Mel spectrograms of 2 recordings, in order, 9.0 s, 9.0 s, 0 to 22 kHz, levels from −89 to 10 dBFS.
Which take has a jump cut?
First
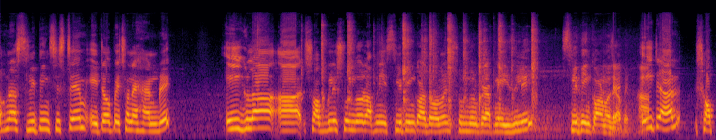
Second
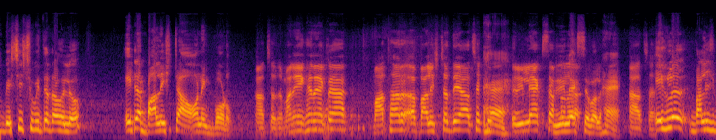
first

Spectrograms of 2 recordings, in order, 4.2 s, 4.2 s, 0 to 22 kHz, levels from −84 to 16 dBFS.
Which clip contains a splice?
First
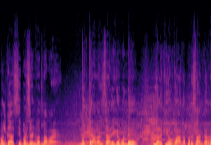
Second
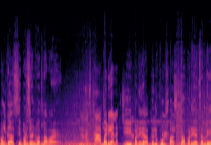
first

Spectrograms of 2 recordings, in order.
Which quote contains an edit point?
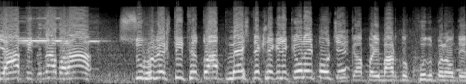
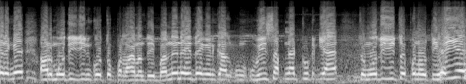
first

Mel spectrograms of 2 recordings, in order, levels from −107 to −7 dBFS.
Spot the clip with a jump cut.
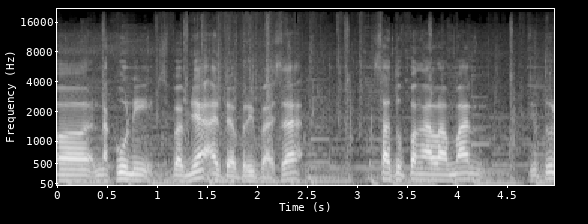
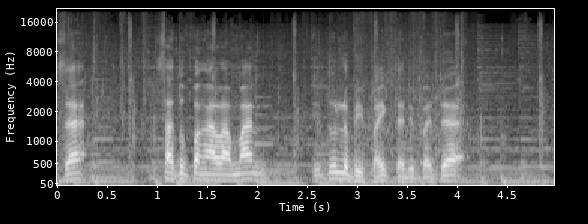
first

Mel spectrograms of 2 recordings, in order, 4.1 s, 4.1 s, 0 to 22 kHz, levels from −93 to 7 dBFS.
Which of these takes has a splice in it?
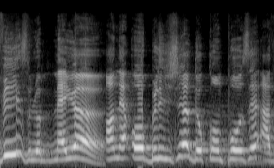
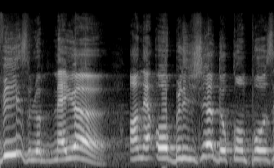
first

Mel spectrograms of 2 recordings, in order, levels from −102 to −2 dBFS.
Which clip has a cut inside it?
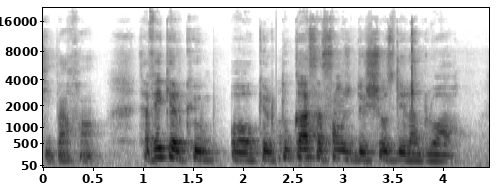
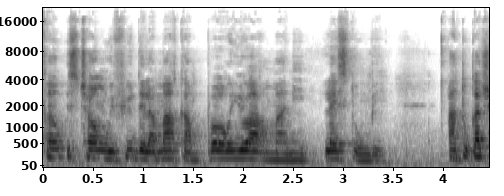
first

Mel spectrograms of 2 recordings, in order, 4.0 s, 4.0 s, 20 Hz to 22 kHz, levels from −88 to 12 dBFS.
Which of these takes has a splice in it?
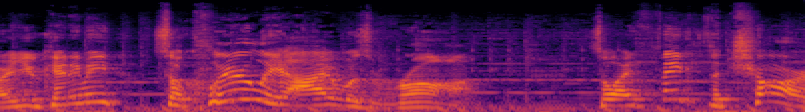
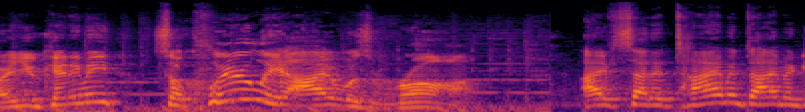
second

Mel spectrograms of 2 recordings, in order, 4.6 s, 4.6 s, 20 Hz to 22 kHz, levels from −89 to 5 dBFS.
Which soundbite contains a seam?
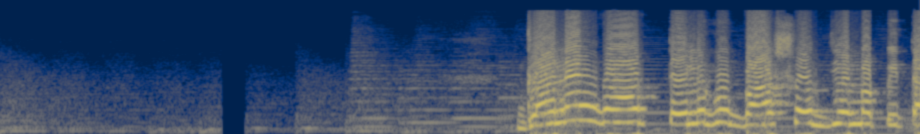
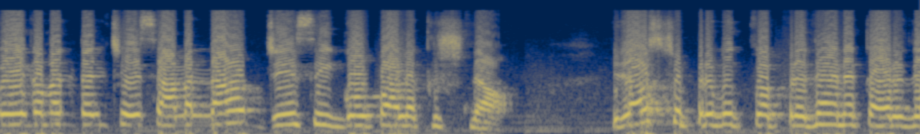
first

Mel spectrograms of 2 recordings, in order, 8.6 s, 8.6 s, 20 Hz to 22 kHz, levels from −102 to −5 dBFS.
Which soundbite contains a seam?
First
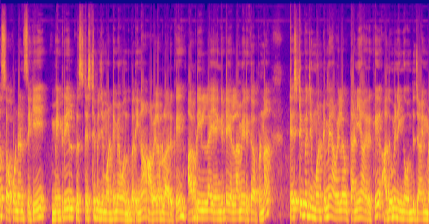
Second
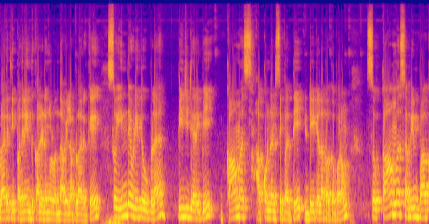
second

